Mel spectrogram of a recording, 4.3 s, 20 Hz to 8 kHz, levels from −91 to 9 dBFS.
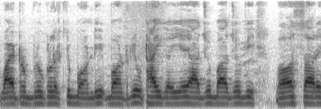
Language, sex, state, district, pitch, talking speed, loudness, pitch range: Hindi, male, Haryana, Charkhi Dadri, 125 Hz, 210 wpm, -17 LUFS, 120-130 Hz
